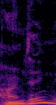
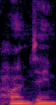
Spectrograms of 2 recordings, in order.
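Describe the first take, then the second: First: It is said with a marked, knowing inflection. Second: It is said plainly, with no special inflection. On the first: It means the team that truly owns the ground. "with inflection" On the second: It means the team simply playing at home. "not home team"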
